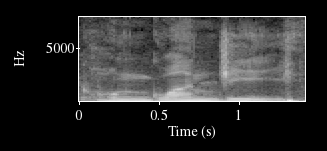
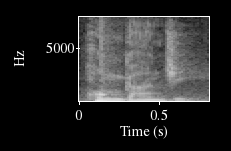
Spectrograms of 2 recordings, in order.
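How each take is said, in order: First: A 'w' sound follows the 'g'. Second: No 'w' sound follows the 'g'. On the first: The speaker calls it wrong. "A lot of people see this and they're like" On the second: The speaker calls it right. "But the W is silent"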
